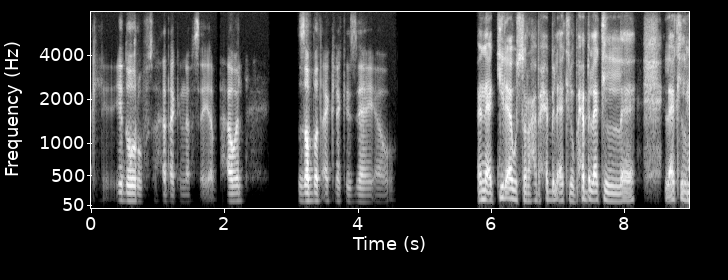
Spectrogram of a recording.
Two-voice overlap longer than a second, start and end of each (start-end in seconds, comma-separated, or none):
none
